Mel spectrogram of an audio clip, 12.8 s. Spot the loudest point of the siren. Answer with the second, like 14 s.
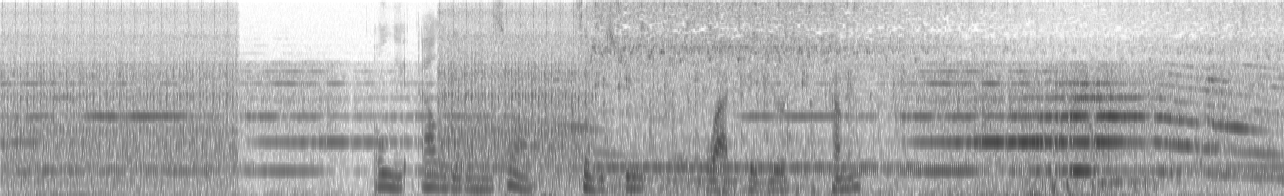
11 s.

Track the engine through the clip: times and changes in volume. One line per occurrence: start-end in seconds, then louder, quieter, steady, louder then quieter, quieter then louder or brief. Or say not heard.
0.0-2.4 brief
4.3-12.8 quieter.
